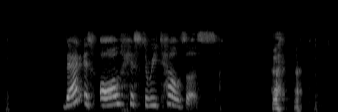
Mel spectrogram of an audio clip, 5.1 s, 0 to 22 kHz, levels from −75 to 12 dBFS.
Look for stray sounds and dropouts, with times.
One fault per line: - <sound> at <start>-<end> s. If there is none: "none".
- laugh at 4.1-4.6 s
